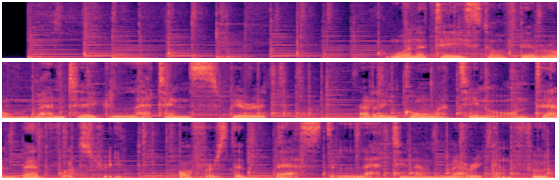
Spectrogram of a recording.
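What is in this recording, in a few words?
Brazilian English; Portuguese-Brazilian, Male, Home Studio, 30s-50s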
